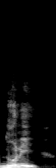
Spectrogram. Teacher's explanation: ধয়ের সাথে বয়ে যুক্ত আছে, কিন্তু এখানে ব ফলার উচ্চারণ হবে না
